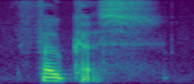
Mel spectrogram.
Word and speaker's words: focus: So we say focus, focus. Did you hear the vowel sound at the end? The uh, uh, focus.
